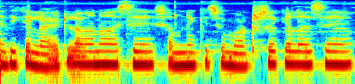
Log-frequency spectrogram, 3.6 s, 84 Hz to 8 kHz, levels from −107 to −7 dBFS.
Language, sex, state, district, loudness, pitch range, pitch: Bengali, female, Odisha, Malkangiri, -15 LUFS, 240-250 Hz, 245 Hz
